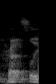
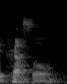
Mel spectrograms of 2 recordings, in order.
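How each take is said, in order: First: Said in the usual way. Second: "pretzel" said as "pressel"; dropped T. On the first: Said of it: "instead of pretzel". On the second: Shown as a demonstration. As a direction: say "pretzel" without its T. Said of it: "ignore the T".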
